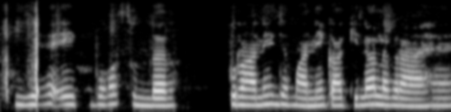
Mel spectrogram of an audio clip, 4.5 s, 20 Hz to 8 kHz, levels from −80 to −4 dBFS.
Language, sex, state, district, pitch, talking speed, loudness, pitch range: Hindi, female, Uttarakhand, Uttarkashi, 210 Hz, 145 wpm, -21 LUFS, 200-225 Hz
